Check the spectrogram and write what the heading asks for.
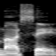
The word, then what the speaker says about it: ma.çé: will be how do you how did you pronounce it now you can call him marseille now the cherry on top that sounds ridiculous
